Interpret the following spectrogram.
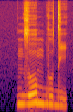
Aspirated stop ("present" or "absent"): absent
